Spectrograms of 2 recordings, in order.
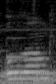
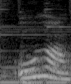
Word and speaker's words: oolong: By the way, speaking of tea, I don't know if you like oolong tea.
